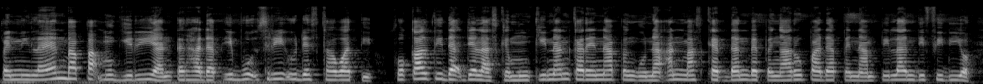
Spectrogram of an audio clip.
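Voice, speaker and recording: A woman announcing a writing contest's results, reading out judges' feedback in measured, list-like phrases with small restarts. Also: mid-range voice, steady tone, a bit bright.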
